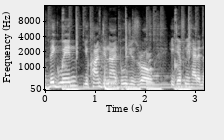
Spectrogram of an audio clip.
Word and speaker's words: Buju: I think you still pronounce it as Buju though.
